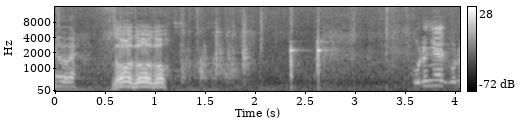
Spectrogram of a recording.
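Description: A voice speaking or calling out briefly, with a few light knocks and clinks in the pauses, and more speech starting near the end.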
